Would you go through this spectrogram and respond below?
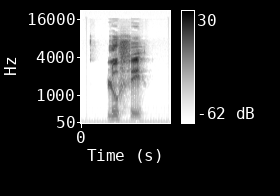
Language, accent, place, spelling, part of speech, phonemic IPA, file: French, France, Lyon, lofer, verb, /lɔ.fe/, LL-Q150 (fra)-lofer.wav
- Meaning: 1. to luff 2. to luff up, bear up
